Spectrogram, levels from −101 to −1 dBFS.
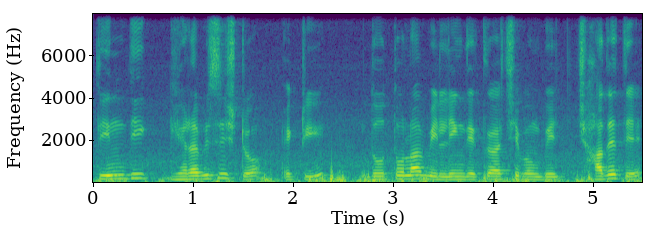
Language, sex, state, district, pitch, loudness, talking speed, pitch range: Bengali, male, West Bengal, Paschim Medinipur, 145 Hz, -17 LUFS, 120 wpm, 140-170 Hz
